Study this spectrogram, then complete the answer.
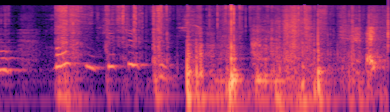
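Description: A toy rattles as a hand picks it up.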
